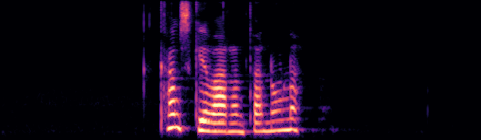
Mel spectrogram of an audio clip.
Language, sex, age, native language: Icelandic, female, 70-79, Icelandic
